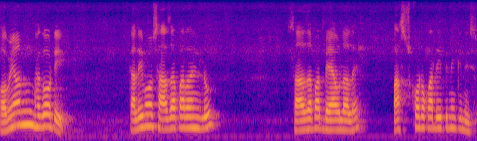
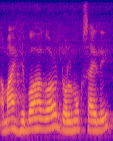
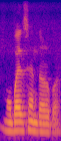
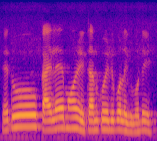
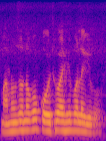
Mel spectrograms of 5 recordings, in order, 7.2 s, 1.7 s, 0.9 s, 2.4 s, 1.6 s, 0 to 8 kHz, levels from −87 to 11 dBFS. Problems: background sounds at intervals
